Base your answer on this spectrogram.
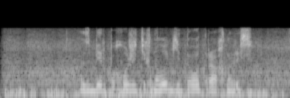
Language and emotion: Russian, neutral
